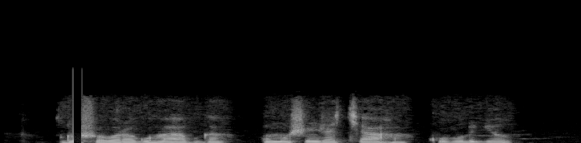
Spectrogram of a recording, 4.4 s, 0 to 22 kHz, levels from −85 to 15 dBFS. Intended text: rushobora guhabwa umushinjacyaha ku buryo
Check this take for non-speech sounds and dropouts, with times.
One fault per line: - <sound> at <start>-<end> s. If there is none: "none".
- dropout at 0.5-0.6 s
